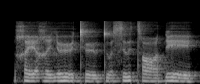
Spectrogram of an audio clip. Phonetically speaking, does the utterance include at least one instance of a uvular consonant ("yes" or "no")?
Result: yes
